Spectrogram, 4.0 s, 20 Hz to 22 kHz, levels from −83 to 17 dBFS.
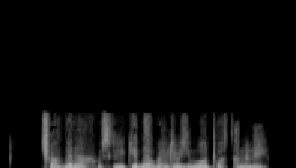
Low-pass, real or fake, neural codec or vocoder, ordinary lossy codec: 7.2 kHz; fake; codec, 16 kHz, 0.5 kbps, X-Codec, HuBERT features, trained on general audio; MP3, 32 kbps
